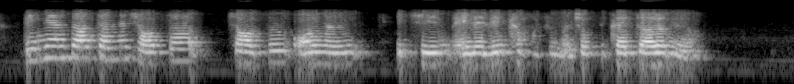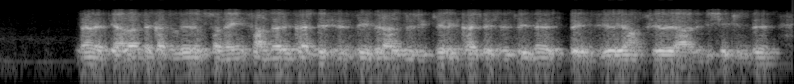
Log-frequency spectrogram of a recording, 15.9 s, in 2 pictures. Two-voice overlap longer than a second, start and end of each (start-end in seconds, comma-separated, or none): none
